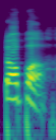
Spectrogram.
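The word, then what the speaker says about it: torpor: pronunciation ले लेते हैं टॉपर that is टॉपर टॉप जब बीच में आर आता है तो उसका जो है वो उसको प्रोनाउंस नहीं किया करते दैट इज टॉप टोपा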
